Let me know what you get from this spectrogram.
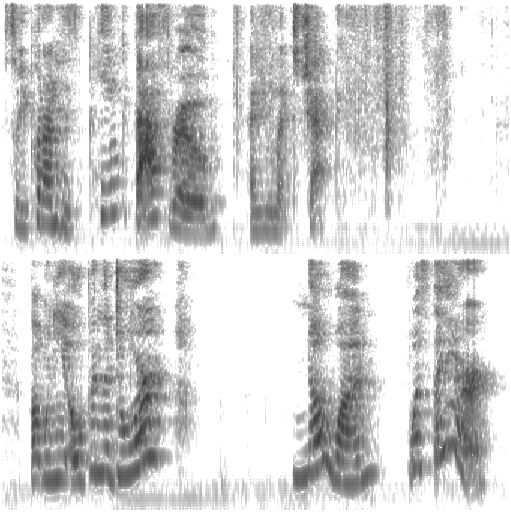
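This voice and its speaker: A woman reading a picture book aloud for young children as a storytime host, animated, with questions to listeners and dramatic pauses. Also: high voice. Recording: roomy, echoing indoor sound.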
